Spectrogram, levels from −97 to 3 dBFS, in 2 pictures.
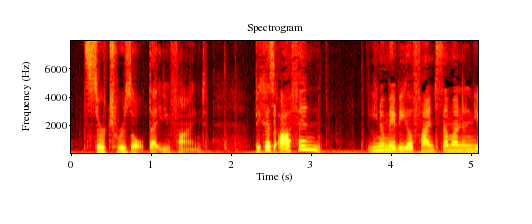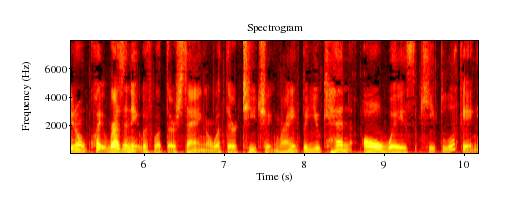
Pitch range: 135-170 Hz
